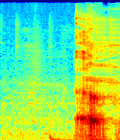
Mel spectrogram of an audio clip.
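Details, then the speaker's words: Young woman burping after chugging Diet Coke to induce burps: a short, loud, rumbling belch that rises abruptly and fades, with faint background music. "sometimes i have to do weird [ __ ] for these burps to come out so but i feel oh relieved after they come out it feels so good"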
